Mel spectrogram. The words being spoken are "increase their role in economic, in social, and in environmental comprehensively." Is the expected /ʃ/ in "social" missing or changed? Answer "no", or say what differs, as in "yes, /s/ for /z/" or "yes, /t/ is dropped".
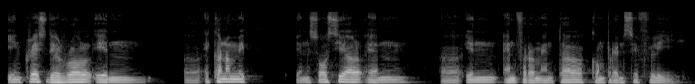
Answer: yes, /s/ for /ʃ/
